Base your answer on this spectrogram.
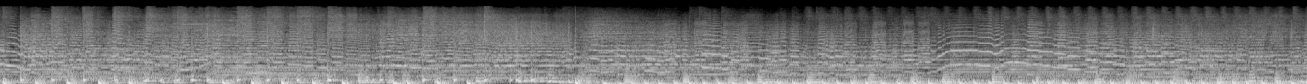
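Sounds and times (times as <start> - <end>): brass band playing funk: 0.0 - 13.0
horn line sweeping to high note: 0.0 - 13.0.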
